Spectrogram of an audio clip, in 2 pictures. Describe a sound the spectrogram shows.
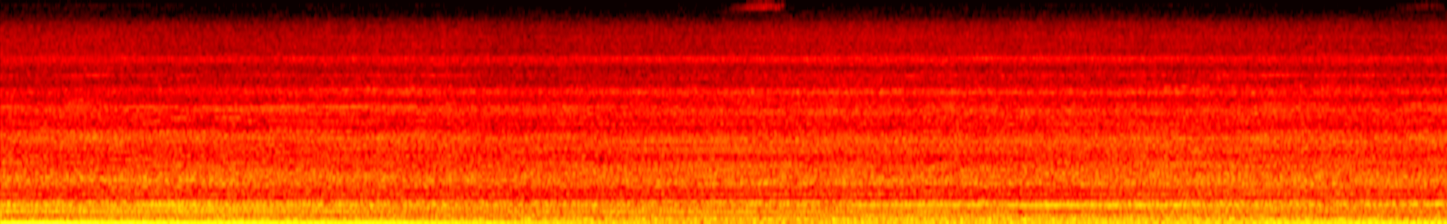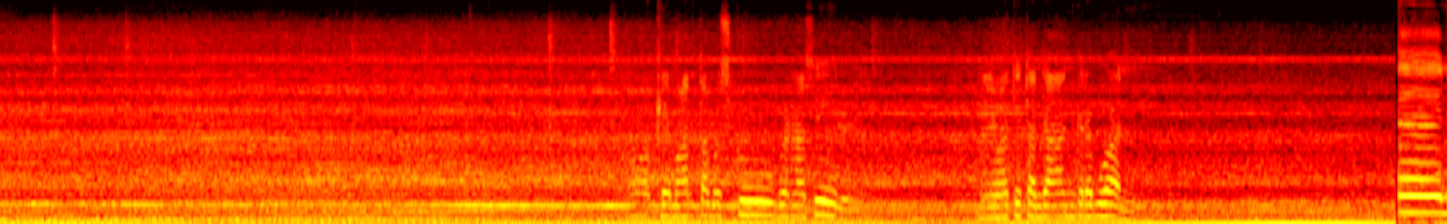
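A heavy truck engine drones steadily as the truck climbs away.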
